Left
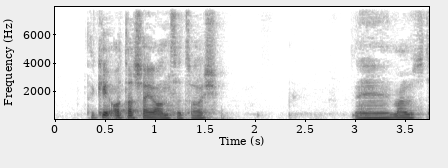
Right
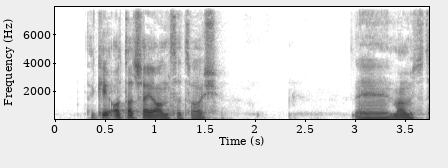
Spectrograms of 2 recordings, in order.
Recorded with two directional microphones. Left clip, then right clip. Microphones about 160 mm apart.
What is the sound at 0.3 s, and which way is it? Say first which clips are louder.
Speech: right 4 dB; 25° right (ahead or behind).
